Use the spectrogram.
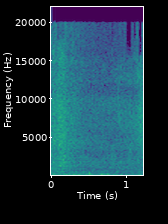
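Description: Waves splash near a New Zealand shoreline with steady wind buffeting the microphone, a continuous rushing wash with a few slightly stronger surges and no talking.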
